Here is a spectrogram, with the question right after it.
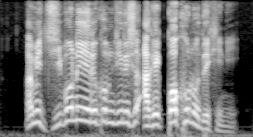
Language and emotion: Bengali, surprised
